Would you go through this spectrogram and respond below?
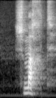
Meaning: inflection of smachten: 1. first/second/third-person singular present indicative 2. imperative
- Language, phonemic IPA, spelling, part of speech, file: Dutch, /smɑxt/, smacht, noun / verb, Nl-smacht.ogg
